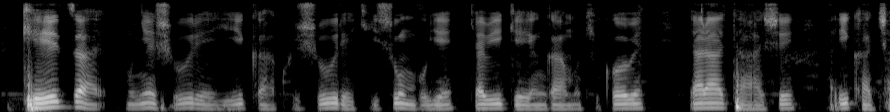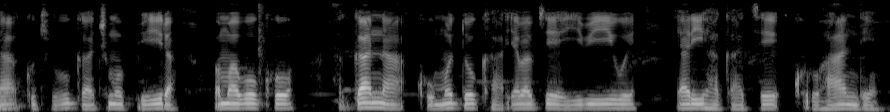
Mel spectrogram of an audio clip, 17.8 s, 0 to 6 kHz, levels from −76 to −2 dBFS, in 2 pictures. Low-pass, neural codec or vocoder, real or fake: 5.4 kHz; none; real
